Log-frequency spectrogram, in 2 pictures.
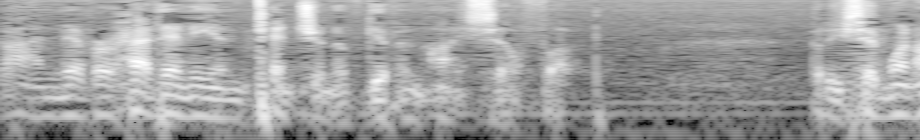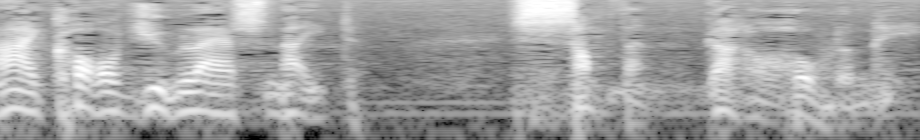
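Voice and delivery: very low, soft reply; hushed confession. Retold or imitated. Killer explaining to the attorney why he confessed, hushed.

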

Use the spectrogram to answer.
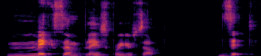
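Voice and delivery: put-on old doctor's German-accented order; thick accent. A narrator's reading. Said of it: "in his thick accent".

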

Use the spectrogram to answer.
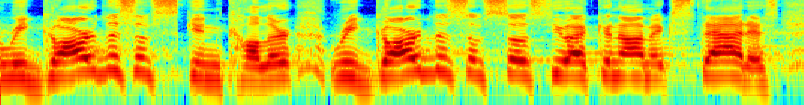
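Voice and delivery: normal talking voice

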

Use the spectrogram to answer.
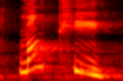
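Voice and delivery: put-on high, babyish little-girl voice; small toddler voice. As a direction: coo it like a tiny child. Little Maudie voiced by reader.

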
